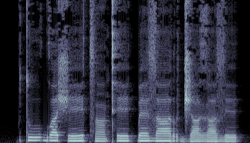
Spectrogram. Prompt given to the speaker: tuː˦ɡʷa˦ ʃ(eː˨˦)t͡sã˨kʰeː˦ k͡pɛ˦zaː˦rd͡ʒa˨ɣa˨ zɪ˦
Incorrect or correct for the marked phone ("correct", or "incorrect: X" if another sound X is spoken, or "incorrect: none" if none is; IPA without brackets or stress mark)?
correct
